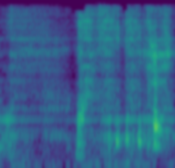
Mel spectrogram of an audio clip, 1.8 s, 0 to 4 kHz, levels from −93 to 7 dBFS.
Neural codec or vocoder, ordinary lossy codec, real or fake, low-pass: codec, 24 kHz, 1 kbps, SNAC; MP3, 32 kbps; fake; 3.6 kHz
